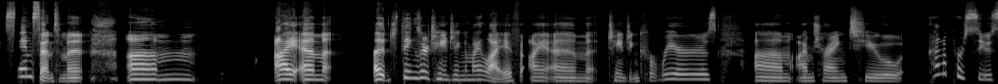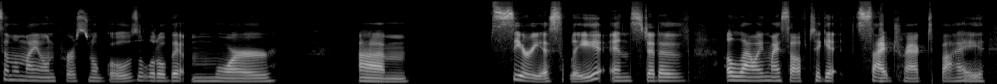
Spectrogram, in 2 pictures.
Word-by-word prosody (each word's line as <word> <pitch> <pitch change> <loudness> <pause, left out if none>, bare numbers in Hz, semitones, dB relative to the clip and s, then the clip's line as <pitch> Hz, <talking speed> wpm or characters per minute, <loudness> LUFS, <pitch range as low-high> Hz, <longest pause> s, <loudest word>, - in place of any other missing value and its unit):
Same 365 0 +2
sentiment. 155 - +5 0.4
Um, 235 -1 +1 0.8
I 235 -1 +9
am, 225 -1 +7
uh - - +1
things 310 -1 -1
are 310 - +5
changing 225 -5 -2
in 215 - -14
my 220 +1 -4
life. 180 -2 0
I - - -2
am 160 -3 -4 0.2
changing 155 -5 -5
careers, 235 +5 -6 0.4
um, 165 -2 -5
I'm 160 0 -6
trying 160 0 -5 0.2
to 150 -2 -10 0.3
kinda 445 +3 -8
pursue 265 - -2
some 225 -2 -3
of 205 - -13
my 180 -2 -5
own 165 0 -11
personal 155 0 -7
goals 150 +2 -11
a 185 - -15
little 165 -2 -9
bit 170 +1 -5
more, 150 -1 -6 0.8
um, 140 -3 -2 0.8
seriously - - +5
instead 170 0 0
of 170 +1 -6 0.4
allowing 180 -2 -2
myself 175 -4 -2
to 180 - -6
get 170 0 -2 0.2
sidetracked - - +2
by 80 0 -7
170 Hz, 125 wpm, -23 LUFS, 155-225 Hz, 0.8 s, I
